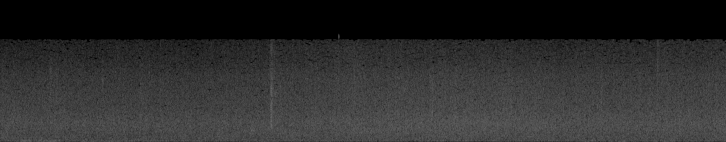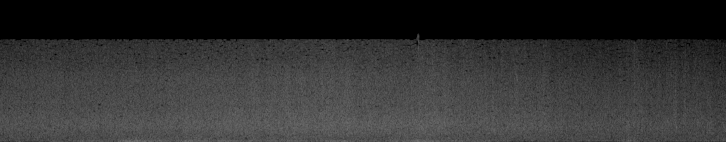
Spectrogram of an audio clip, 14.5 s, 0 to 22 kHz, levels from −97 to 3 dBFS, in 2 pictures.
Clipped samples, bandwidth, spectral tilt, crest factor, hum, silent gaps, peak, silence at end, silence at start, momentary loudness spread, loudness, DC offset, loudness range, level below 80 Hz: under 0.1%; 16 kHz; -0.5 dB/octave; 18 dB; none; none; -36 dBFS; 0 s; 0 s; 7 LU; -51 LUFS; under 0.1%; 5 LU; -84 dBFS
